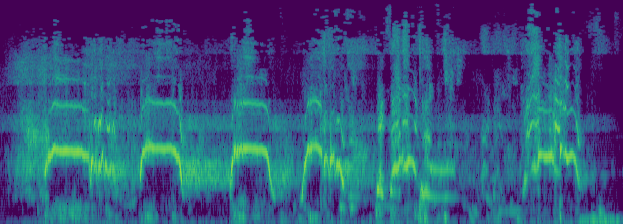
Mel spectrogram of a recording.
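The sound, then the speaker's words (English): High, wavering squeals from a burly, bearded football quarterback celebrating a touchdown throw, coming in several loud bursts with short gaps between them. “the tape we have on him throwing a touchdown and squealing was surprising and shocking to me, but not unbelievable.”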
